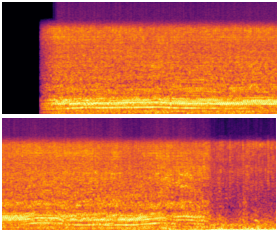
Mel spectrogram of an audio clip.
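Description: Muscle-car engines revving hard during a side-by-side burnout at a drag strip start line, the engine note rising and falling. The sound cuts in about half a second in. About seven seconds in it changes to a steady low hum.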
